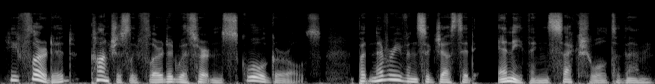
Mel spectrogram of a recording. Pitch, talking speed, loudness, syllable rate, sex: 120 Hz, 145 wpm, -20 LUFS, 4.9 syllables/s, male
